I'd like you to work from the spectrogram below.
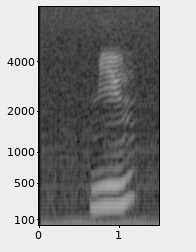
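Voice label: "ming", Mandarin Chinese, second tone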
